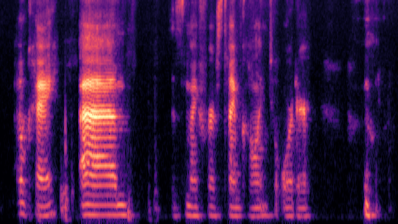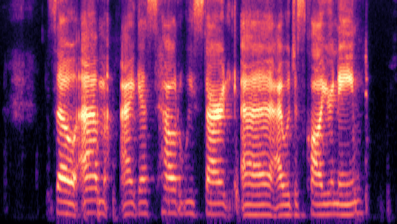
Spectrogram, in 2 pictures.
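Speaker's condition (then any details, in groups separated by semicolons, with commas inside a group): No condition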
